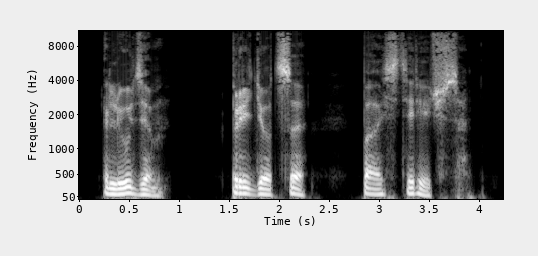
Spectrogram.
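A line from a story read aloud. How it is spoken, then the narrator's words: Plain. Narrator (Russian): говорит он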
